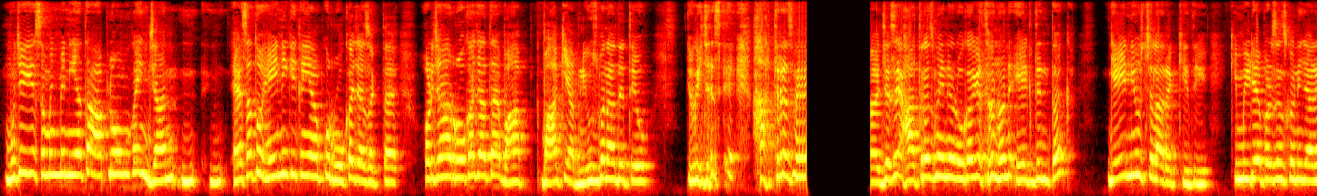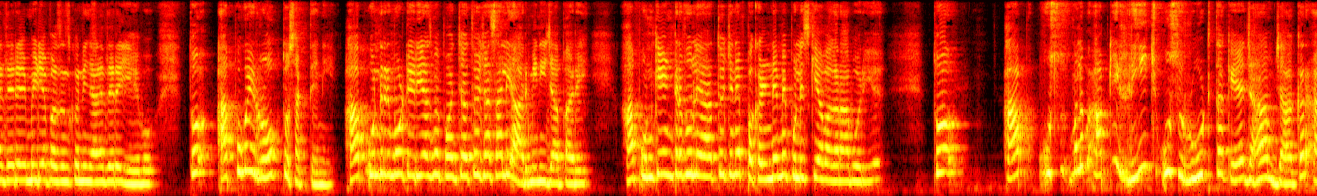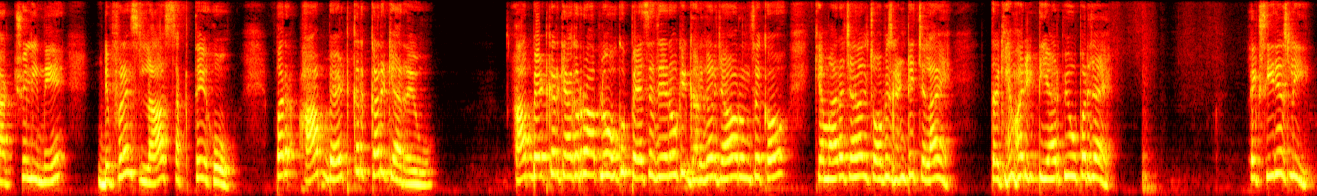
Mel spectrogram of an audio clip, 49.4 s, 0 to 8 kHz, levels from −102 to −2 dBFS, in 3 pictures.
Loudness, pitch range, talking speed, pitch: -18 LUFS, 240-315 Hz, 210 wpm, 280 Hz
